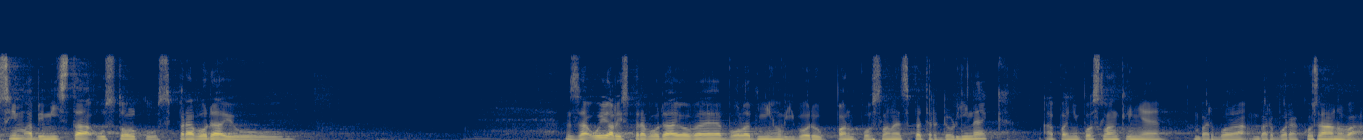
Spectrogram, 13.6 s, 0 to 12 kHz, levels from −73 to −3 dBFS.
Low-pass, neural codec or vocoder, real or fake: 7.2 kHz; none; real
